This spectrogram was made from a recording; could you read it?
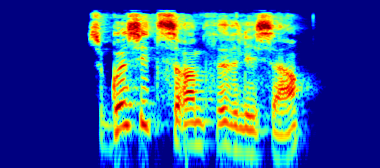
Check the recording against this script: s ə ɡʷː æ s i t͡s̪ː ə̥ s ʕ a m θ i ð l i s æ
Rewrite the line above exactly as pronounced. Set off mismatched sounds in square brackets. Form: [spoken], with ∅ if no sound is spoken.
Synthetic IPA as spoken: s ə ɡʷː æ s i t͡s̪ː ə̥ s [ʁ] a m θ [æ] ð l i s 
